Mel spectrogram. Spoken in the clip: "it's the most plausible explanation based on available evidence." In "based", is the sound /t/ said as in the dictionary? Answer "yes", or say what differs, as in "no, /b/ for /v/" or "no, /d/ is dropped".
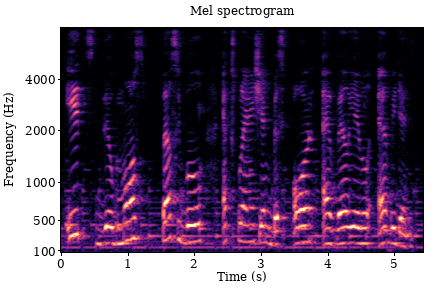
no, /t/ is dropped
